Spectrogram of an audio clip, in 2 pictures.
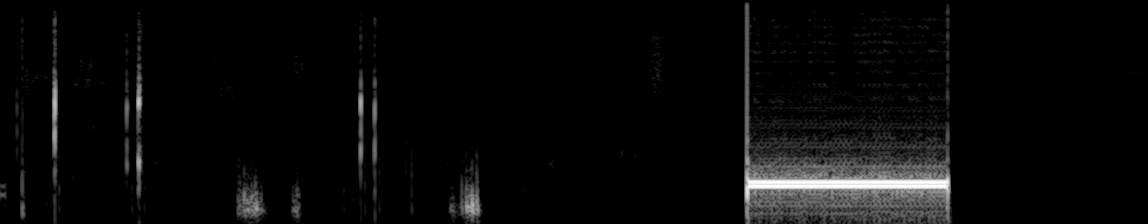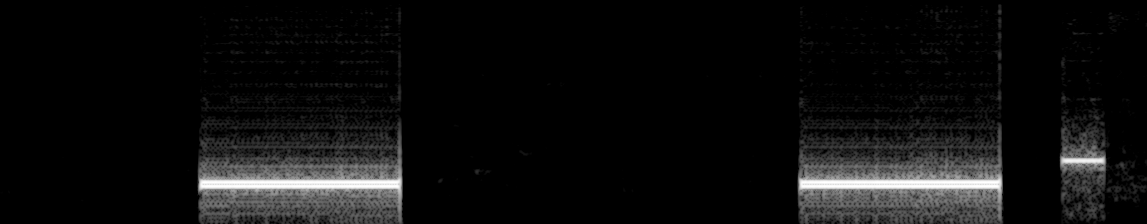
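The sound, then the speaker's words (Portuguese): Telephone line tone while a call is transferred: three long, steady, mid-pitched tones about six seconds apart, then a short higher tone, with a few faint short noises before them. “Só um minutinho que eu já vou transferir. Transferência.”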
